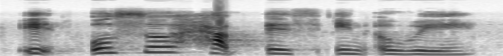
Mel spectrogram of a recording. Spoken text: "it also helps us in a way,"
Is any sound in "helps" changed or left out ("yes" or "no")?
yes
